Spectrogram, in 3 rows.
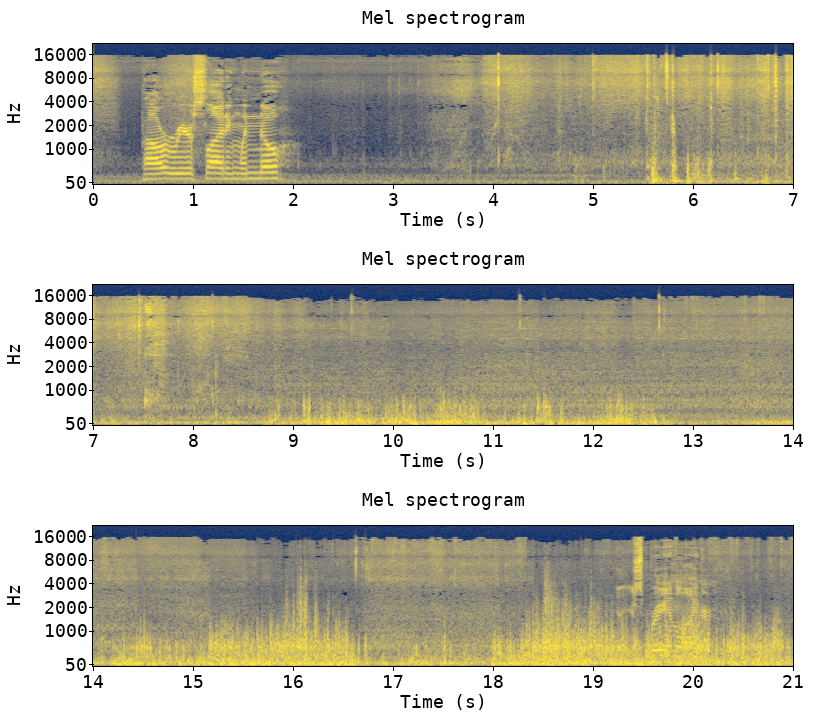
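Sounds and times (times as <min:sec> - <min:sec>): wind buffeting microphone: 0:05.5 - 0:21.0.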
